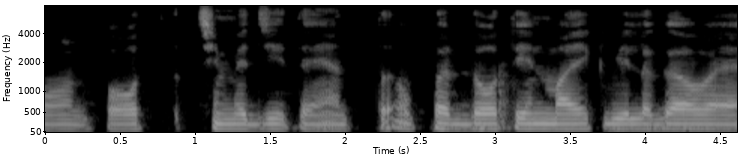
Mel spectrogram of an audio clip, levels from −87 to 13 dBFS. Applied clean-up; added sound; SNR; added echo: none; none; none; none.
